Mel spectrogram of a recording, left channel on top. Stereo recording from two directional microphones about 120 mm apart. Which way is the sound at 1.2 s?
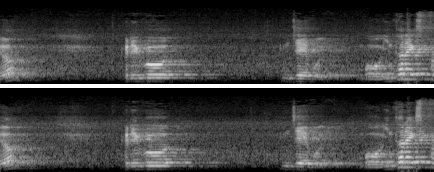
35° right (ahead or behind).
